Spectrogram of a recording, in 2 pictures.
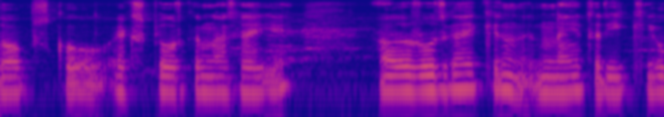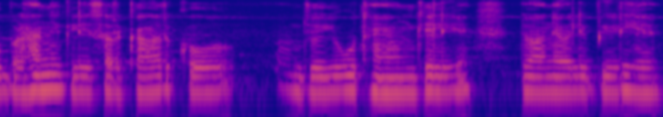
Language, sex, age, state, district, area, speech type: Hindi, male, 30-45, Madhya Pradesh, Balaghat, rural, spontaneous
